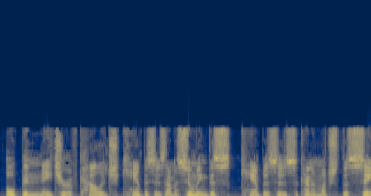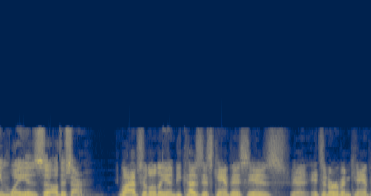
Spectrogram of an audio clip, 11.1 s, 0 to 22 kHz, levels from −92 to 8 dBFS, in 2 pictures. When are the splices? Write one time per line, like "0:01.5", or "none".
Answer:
none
